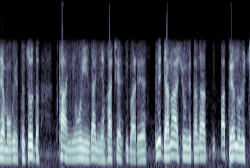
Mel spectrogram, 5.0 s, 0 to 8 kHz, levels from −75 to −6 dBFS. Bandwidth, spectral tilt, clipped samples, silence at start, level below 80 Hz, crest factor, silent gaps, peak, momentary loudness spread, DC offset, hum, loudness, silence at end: 7.6 kHz; -8.5 dB/octave; under 0.1%; 0 s; -52 dBFS; 18 dB; none; 0 dBFS; 7 LU; under 0.1%; none; -18 LUFS; 0 s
